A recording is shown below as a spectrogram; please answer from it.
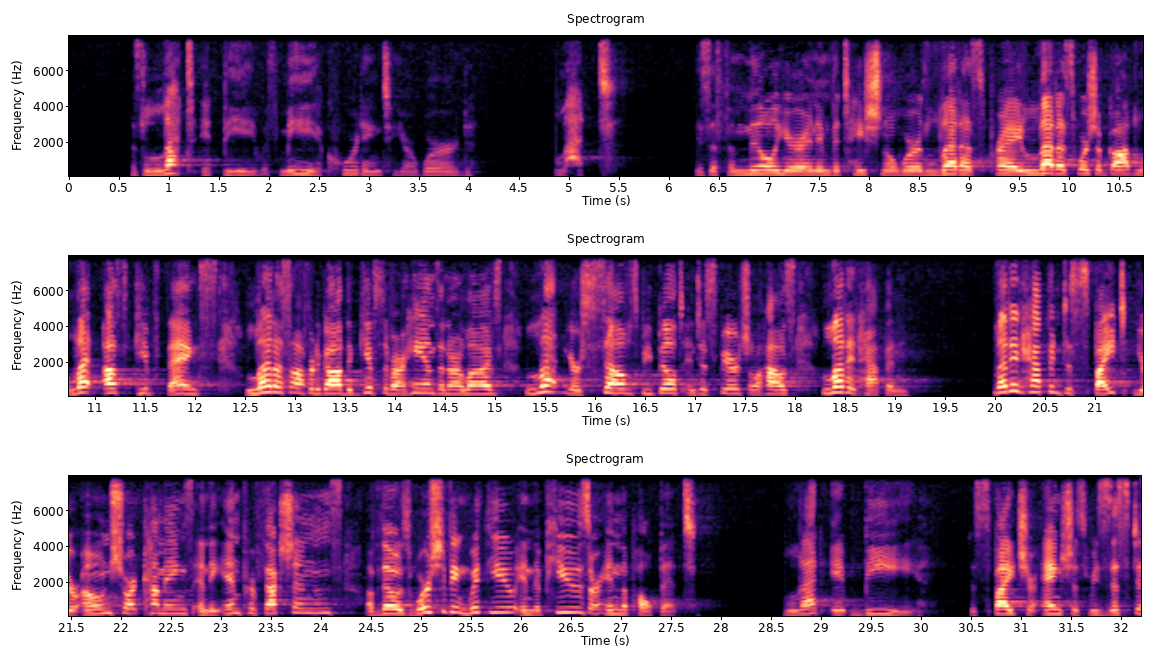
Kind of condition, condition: setting, large echoing room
